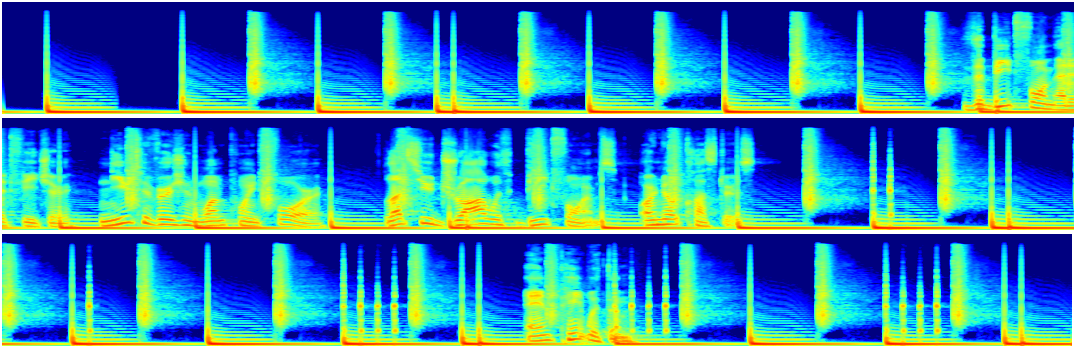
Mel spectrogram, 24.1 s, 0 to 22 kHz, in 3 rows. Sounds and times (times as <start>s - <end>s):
Music: 0.0s - 24.1s
Speech: 7.2s - 13.8s, 20.0s - 20.9s.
